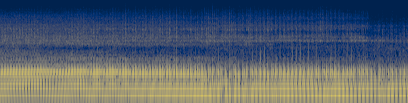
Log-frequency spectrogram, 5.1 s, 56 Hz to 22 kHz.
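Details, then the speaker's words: 2002 Suzuki SV650 V-twin after emergency carburetor cleaning, just started on choke with new battery tender: fast, even twin-cylinder patter easing down steadily with no stumbling; both cylinders firing, runs much smoother than before, when one cylinder seemed to rattle at low rpm. "Yeah, that sounds nice. I will definitely say it runs a lot smoother."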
